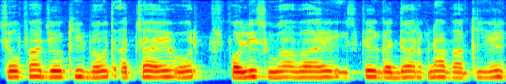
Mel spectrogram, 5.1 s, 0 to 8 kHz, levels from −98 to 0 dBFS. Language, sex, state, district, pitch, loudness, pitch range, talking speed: Hindi, male, Rajasthan, Jaipur, 170 Hz, -16 LUFS, 160-175 Hz, 200 wpm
